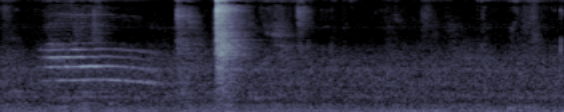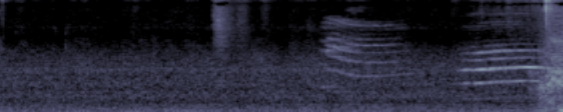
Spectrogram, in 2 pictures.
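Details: Stray cat from a mother-and-daughter pair that survived seven years in Haeundae with accident-broken bones, later rescued; three harmonic meows: one early, then two more near the end, over a steady low hum in a quiet room.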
